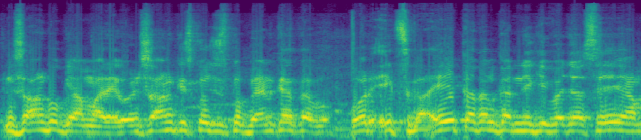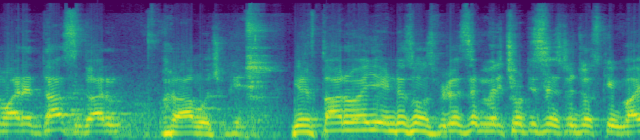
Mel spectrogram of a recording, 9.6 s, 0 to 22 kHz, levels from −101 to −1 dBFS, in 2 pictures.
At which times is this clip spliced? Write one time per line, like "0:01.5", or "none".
0:02.5
0:06.7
